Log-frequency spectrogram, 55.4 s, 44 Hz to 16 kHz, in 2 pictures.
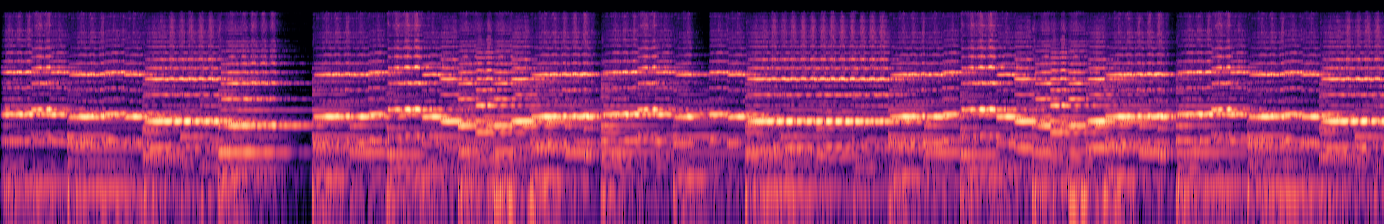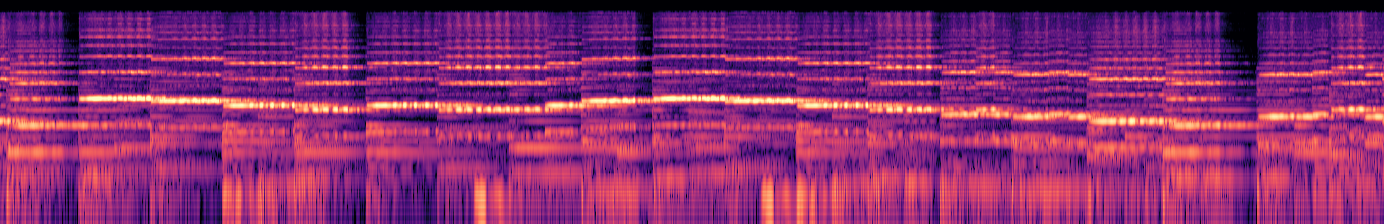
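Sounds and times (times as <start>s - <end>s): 
flute playing a hymn: 0.0s - 55.3s
piano playing a hymn: 0.0s - 55.3s.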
